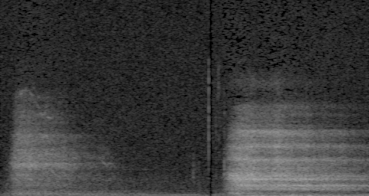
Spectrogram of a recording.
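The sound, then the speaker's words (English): A slow, airy inhale followed by a louder, fuller exhale, paced as a deliberate breathing exercise during a mantra practice, with a quiet pause between the two breaths and no talking. “Inhale and exhale.”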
